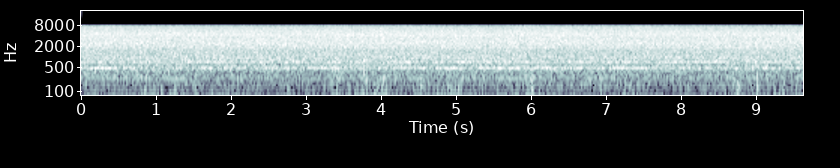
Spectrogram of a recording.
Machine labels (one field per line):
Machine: fan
